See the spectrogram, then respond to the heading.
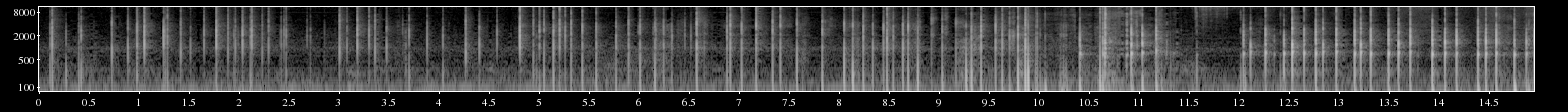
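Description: A yellow cylindrical cardboard canister of oat flakes, hollow and apparently filled, is held in both hands close to the mic, tapped with long nails and shaken so the flakes rattle inside. Quick, dry, bright clicks and scratchy rattling run without pause. Toward the end the taps grow louder and take on a hollow, slightly ringing tone.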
